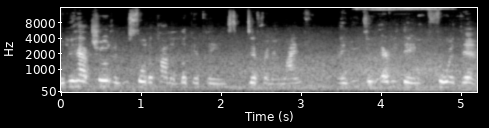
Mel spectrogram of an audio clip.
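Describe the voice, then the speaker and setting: Noticeable background noise under a woman's moderately paced speech. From Brooklyn, New York. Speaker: motivational speaker. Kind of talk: casual interview.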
